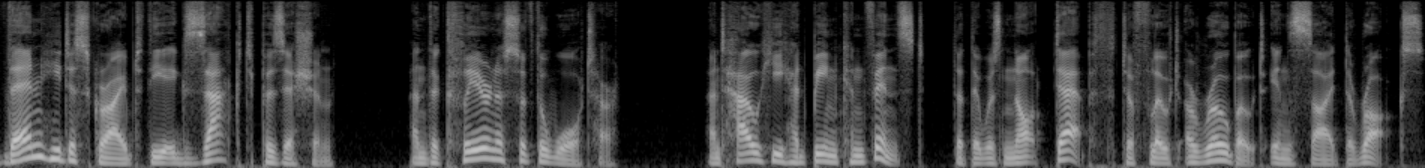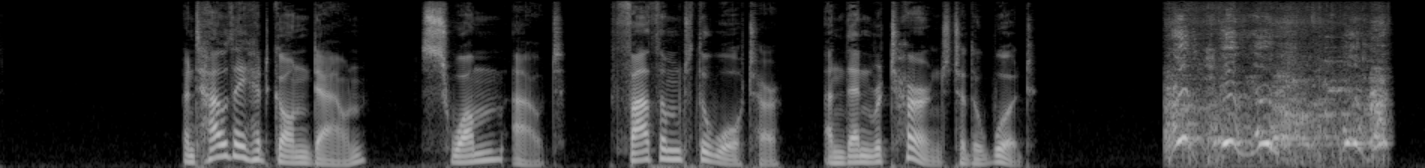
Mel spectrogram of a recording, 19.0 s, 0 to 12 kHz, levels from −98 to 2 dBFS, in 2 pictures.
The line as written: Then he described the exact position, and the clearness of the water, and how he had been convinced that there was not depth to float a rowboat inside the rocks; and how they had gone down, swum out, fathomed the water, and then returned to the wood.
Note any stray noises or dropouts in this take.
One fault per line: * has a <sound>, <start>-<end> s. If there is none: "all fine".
* has a bark, 17.3-18.8 s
